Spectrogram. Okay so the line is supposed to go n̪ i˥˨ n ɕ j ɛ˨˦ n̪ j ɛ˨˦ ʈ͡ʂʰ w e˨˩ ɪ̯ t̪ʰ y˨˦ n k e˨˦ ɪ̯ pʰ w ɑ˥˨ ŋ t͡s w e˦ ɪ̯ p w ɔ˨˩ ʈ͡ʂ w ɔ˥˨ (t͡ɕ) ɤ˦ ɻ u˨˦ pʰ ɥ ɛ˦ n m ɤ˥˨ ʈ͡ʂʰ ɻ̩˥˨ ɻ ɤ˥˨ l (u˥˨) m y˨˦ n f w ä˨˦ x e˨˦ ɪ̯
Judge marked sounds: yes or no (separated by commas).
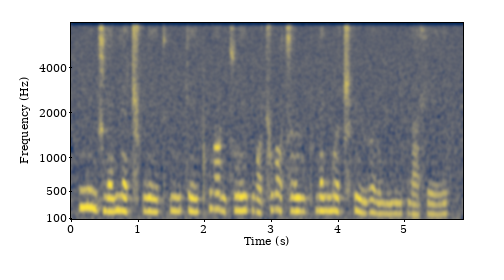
no, no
